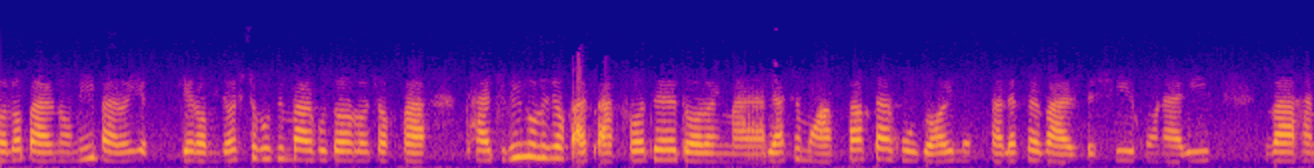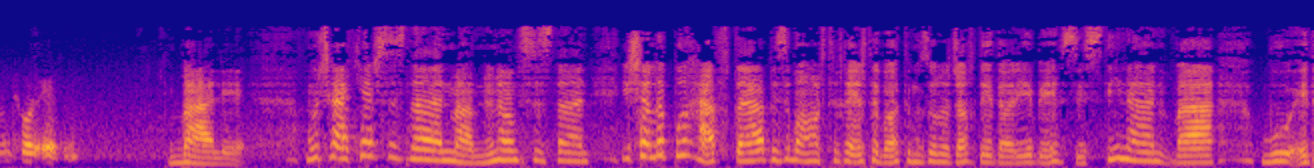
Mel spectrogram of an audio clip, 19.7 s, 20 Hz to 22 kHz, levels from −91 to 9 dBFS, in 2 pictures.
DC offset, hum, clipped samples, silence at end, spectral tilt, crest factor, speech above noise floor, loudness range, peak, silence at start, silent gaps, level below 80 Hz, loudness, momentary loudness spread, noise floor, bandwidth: under 0.1%; none; under 0.1%; 0 s; -4.5 dB/octave; 16 dB; 31 dB; 4 LU; 0 dBFS; 0 s; none; -58 dBFS; -17 LUFS; 9 LU; -48 dBFS; 11.5 kHz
